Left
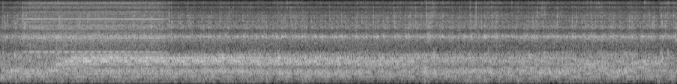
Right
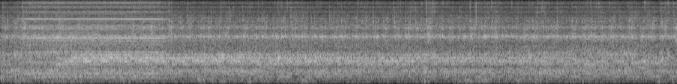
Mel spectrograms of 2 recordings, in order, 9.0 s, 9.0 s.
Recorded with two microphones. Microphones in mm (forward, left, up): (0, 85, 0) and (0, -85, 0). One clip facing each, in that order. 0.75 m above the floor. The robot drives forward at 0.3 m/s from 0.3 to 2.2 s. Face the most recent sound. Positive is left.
No sound to turn to.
